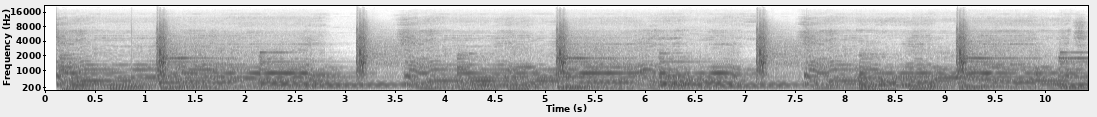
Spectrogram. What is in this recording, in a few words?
Instrumental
